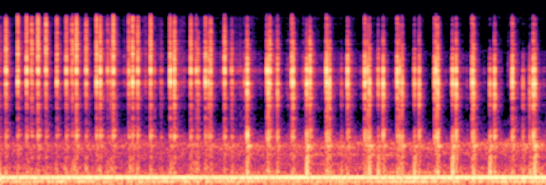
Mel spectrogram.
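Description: Long acrylic nails rapidly tap a green hollow plastic PVC pipe with couplings, finishing with one hand doing the tapping. Dozens of quick, bright, clicky taps with almost no ring sound over a steady low hum.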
